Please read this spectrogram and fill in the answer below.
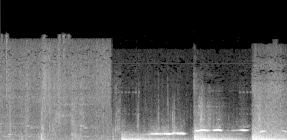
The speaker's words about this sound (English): Brains sits in Jeff's office whistling and trying to read a magazine which he's holding upside down.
